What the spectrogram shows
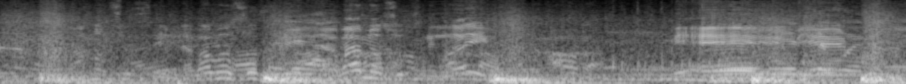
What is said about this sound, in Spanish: suena el martillo.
